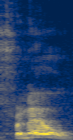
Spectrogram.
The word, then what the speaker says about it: Fresnel: framel a Fresnel well it's written Fresnel but people pronounce it for now whatever anyway that's it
